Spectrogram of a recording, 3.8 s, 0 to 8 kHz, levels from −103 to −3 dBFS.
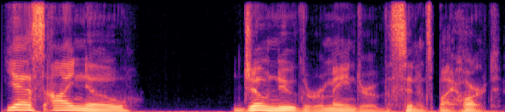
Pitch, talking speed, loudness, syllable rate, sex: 110 Hz, 190 wpm, -17 LUFS, 5.3 syllables/s, male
